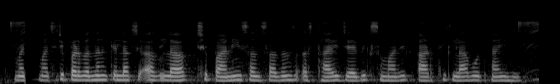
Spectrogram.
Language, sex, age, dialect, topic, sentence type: Magahi, female, 31-35, Western, agriculture, statement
